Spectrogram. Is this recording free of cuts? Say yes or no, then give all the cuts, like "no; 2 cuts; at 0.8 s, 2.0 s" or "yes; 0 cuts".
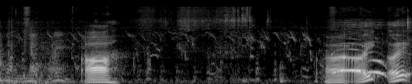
yes; 0 cuts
